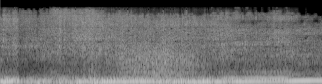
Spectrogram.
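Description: A car driving off with its engine accelerating, a loud continuous mid-pitched drone that holds steady and then climbs in pitch near the end, with no talk over it.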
